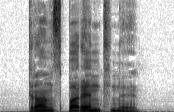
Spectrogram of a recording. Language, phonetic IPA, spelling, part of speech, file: Polish, [ˌtrãw̃spaˈrɛ̃ntnɨ], transparentny, adjective, Pl-transparentny.ogg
